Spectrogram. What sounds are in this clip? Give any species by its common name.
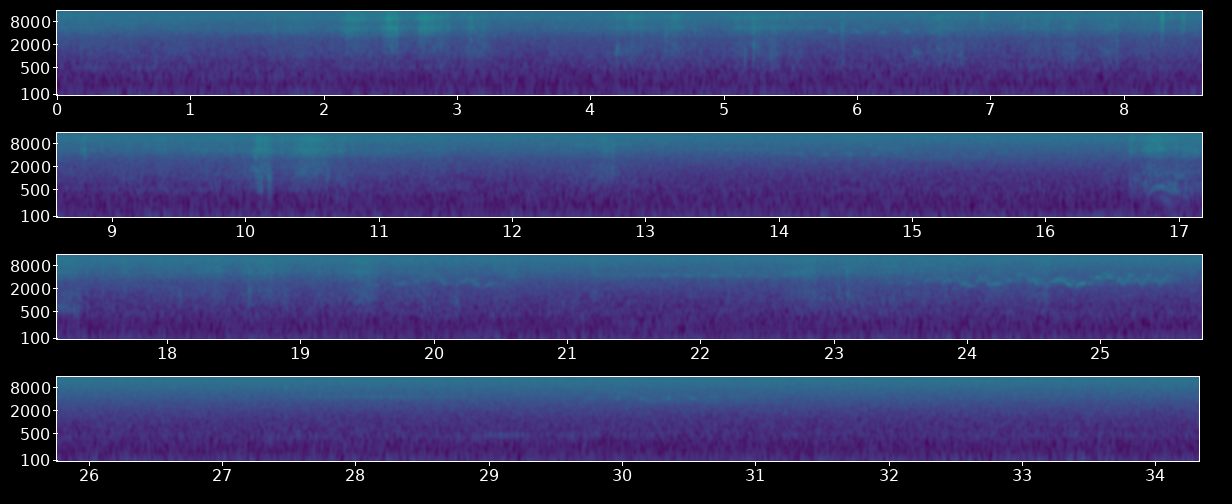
Yellow-rumped Warbler, Golden-crowned Kinglet, Black-throated Green Warbler, Black-capped Chickadee, Purple Finch, Dark-eyed Junco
